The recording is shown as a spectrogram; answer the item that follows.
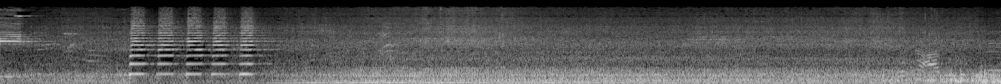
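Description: A vehicle horn gives about five short beeps in quick succession, then the steady engine and road noise of a motor scooter riding through city traffic.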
